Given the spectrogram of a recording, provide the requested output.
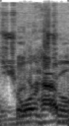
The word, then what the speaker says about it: Schwartzel: Well, Schwartzel rhymes with Horschel.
